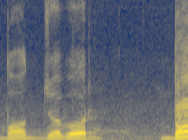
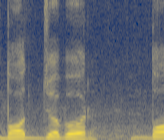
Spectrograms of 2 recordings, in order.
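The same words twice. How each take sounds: The two takes are said the same way.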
